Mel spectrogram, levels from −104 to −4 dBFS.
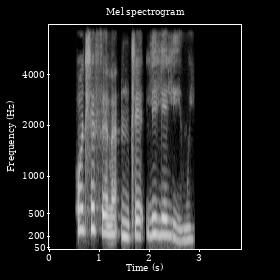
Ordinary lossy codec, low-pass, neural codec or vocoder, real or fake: Opus, 64 kbps; 7.2 kHz; codec, 16 kHz, 2 kbps, X-Codec, HuBERT features, trained on balanced general audio; fake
